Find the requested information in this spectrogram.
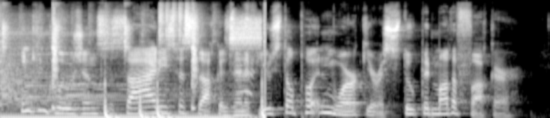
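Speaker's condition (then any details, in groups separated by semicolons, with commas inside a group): No condition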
